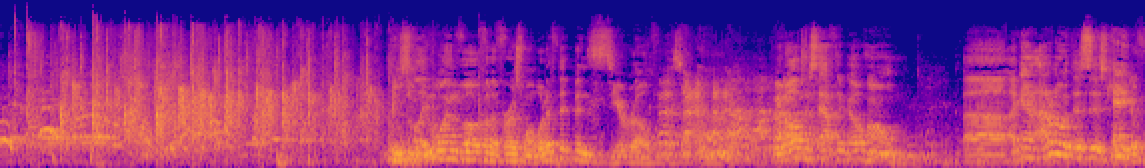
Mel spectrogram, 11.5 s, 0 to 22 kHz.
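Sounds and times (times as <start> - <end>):
voices calling out and cheering: 0.0 - 4.4
audience applause and clapping: 0.0 - 4.9
speech: 3.9 - 11.4
laughter: 6.5 - 8.8.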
